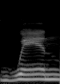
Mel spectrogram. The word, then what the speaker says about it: Wynn: It's pronounced win like the Bucks will win the championship game, so simply like that.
